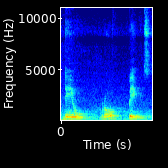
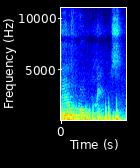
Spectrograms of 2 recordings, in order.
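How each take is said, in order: First: "Europeus" very slowly as eu, ro, peus; syllable by syllable. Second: Said in the usual way. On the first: Shown as a demonstration. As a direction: draw out "Europeus" with a break after each syllable. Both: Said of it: "Esse eu aí".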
